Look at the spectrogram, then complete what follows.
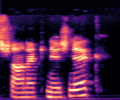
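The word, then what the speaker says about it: Shana Knizhnik: Both you and I have names that are constantly mispronounced, so I feel okay correcting you that it's Shayna Kaznick.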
